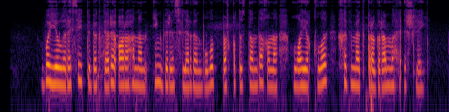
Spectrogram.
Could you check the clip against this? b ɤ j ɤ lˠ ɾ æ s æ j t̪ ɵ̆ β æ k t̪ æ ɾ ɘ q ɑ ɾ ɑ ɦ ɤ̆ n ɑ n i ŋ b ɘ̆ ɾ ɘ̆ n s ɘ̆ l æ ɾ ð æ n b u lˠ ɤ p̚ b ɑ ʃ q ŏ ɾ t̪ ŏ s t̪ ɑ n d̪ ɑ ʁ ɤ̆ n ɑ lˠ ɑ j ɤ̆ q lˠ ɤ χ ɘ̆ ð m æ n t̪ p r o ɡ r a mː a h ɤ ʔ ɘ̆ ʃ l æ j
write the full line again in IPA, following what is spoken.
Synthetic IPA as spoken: b ɤ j ɤ lˠ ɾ æ s æ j t̪ ɵ̆ β æ k t̪ æ ɾ ɘ ʔ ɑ ɾ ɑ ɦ ɤ̆ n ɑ n i ŋ b ɘ̆ ɾ ɘ̆ n s ɘ̆ l æ ɾ ð æ n b u lˠ ɤ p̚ b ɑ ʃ q ŏ ɾ t̪ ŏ s t̪ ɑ n d̪ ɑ ʁ ɤ̆ n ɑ lˠ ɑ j ɤ̆ q lˠ ɤ χ ɘ̆ ð m æ t̪ p r o ɡ r a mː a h ɤ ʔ ɘ̆ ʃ l æ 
